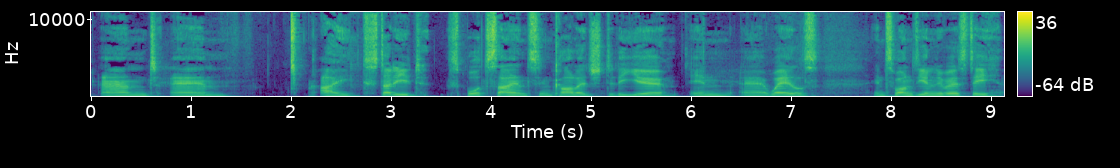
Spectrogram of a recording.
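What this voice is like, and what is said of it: Mixed Welsh-Irish accent. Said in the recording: “I've got an accent that's neither Welsh nor Irish... Wirish”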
